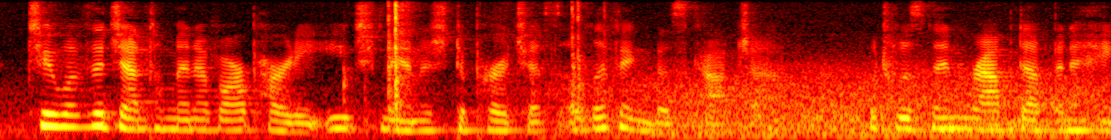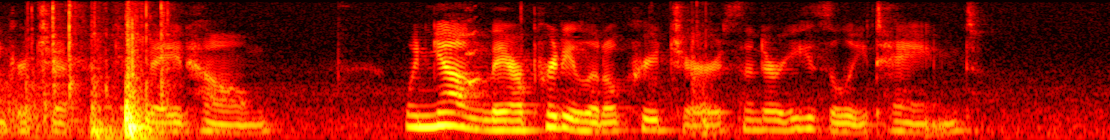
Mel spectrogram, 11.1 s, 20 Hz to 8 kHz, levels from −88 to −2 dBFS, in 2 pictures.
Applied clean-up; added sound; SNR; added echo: none; Sliding door; 2 dB; none.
